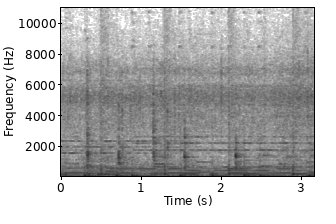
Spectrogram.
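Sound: garlic sautéing in a pan

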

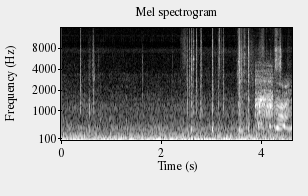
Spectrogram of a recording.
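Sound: loaded truck slowly driving with wheels slipping

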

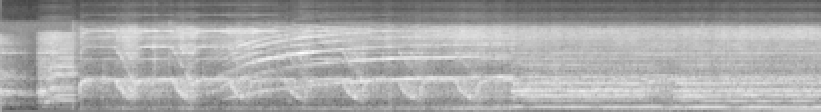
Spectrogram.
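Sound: emergency vehicle sirens passing

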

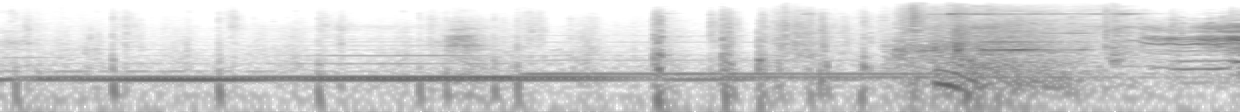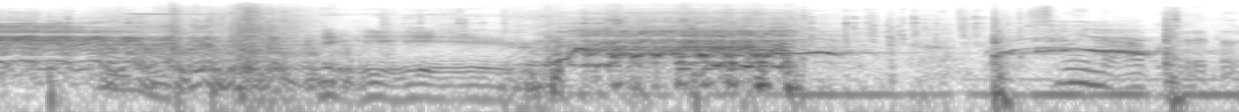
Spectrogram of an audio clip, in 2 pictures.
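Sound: horse neighing and hooves in video game The Last of Us

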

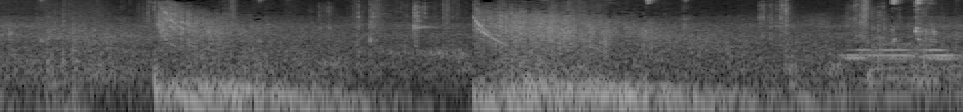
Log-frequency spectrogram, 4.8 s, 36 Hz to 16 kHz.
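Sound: rocket explosions and gunfire in the video game Halo 3

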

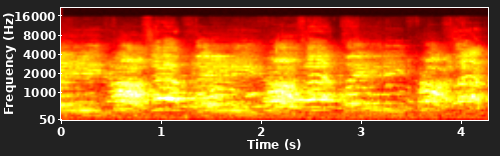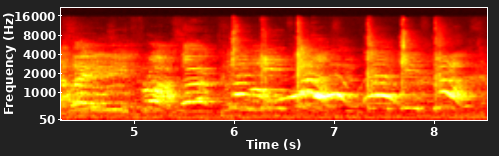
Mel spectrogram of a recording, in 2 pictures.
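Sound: wrestling crowd chanting

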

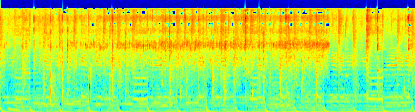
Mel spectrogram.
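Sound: frying leaves and dried chilies in oil

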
